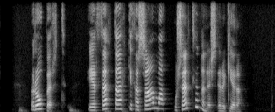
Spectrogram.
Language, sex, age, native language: Icelandic, female, 40-49, Icelandic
